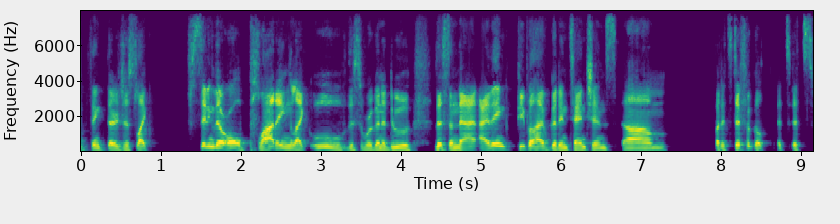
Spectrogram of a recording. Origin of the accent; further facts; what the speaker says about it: Israel; now in United States; I'm originally from Israel.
